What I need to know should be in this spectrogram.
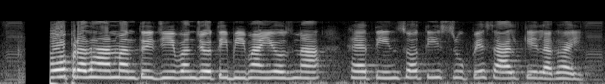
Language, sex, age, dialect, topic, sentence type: Magahi, female, 25-30, Western, banking, question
